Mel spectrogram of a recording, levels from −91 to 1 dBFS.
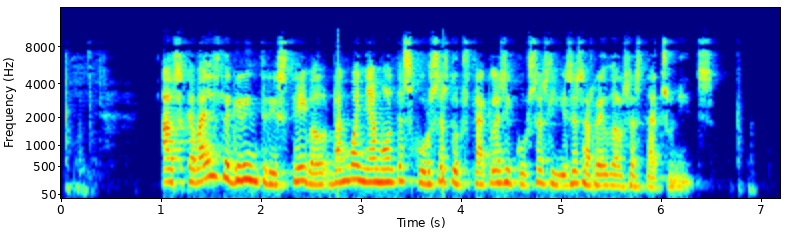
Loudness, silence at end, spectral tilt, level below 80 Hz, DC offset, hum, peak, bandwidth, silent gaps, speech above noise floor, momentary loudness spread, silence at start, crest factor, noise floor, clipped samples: -19 LUFS; 0.7 s; -3.5 dB/octave; -64 dBFS; under 0.1%; none; -2 dBFS; 10 kHz; none; 45 dB; 8 LU; 0.05 s; 18 dB; -64 dBFS; under 0.1%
